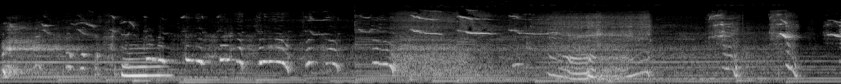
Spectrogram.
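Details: Puppies, half-siblings of a blind dog, played back from a computer recording made at their father's home: repeated high, thin, wavering whimpers and short yips, some sliding up then down, over steady background music indoors.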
